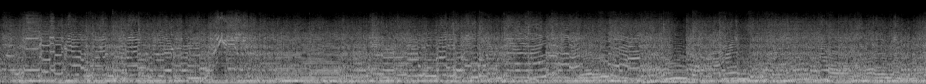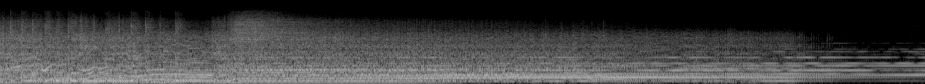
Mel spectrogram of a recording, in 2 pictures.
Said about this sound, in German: hier ist die Orgel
